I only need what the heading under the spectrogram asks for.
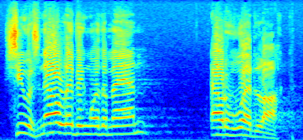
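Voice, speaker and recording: A man's voice: sits high, expressive, normal speed, big-room sound. A male preacher giving an emphatic sermon, calling his listeners friends and leading them through verses together.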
